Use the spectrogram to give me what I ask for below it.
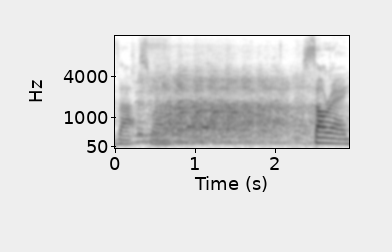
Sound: audience laughs

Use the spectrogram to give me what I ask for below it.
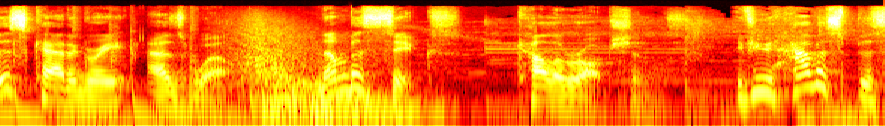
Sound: whooshing

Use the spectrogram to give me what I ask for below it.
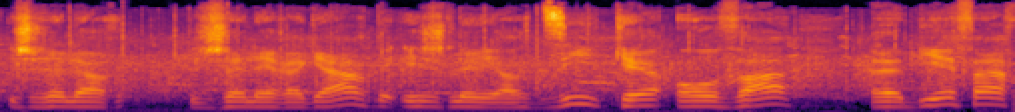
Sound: applause

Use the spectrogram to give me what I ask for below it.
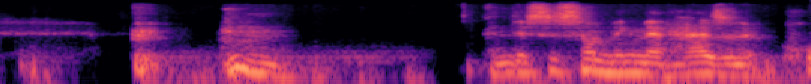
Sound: clears throat

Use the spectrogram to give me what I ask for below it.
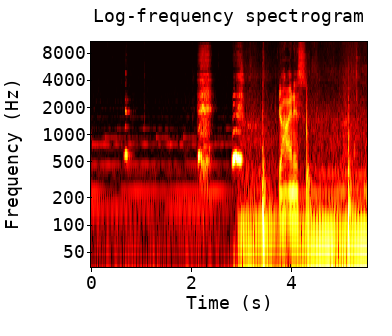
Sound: sobbing

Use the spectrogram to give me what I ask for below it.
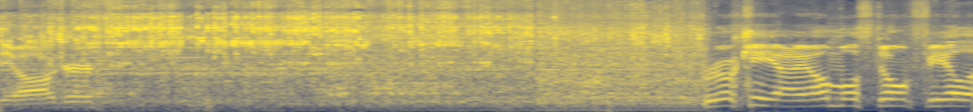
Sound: machine engine roaring

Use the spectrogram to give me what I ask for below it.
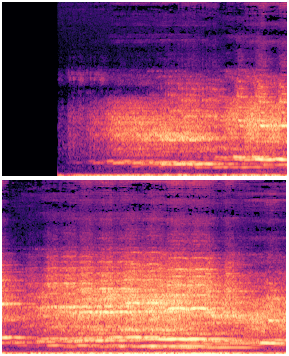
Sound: eerie ghost voices

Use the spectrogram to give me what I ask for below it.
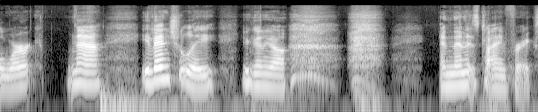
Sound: inhales and exhales deeply

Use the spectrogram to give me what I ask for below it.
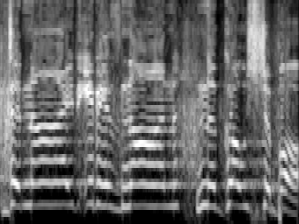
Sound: applause

